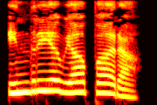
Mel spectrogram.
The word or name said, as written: ಇಂದ್ರಿಯವ್ಯಾಪಾರ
